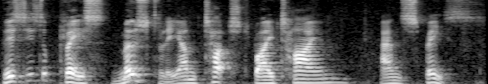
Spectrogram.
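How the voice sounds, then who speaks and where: Anxious, defensive male angel for stage-style audio drama, acted by a man; slow delivery, very lively intonation. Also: mid-range voice, exaggerated voice, low-quality recording. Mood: uneasy. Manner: fretful, defensive, deliberate.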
